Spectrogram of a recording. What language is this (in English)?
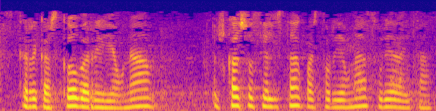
Basque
